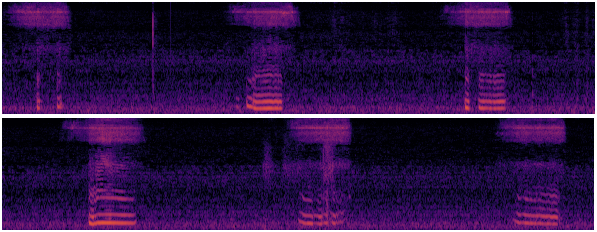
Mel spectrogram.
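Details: Female snoring with her tongue out: regular whistling, squeaky snores with a hissy edge, about nine a minute, in a quiet room.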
